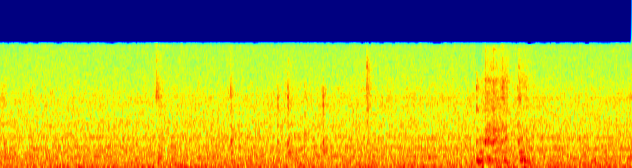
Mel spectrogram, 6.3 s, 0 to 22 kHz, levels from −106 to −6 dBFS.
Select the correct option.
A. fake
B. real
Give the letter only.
B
